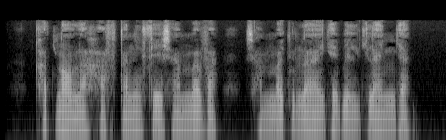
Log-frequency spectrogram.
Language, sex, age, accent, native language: Uzbek, male, 12-17, Farg'ona, Uzbek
